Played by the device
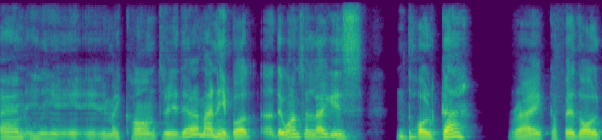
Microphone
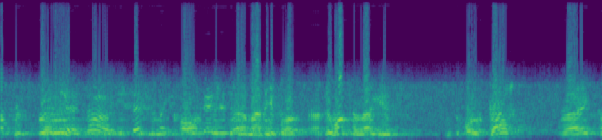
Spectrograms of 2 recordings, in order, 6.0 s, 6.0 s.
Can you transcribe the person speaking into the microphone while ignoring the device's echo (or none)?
Oh yeah, nah, definitely. Okay.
